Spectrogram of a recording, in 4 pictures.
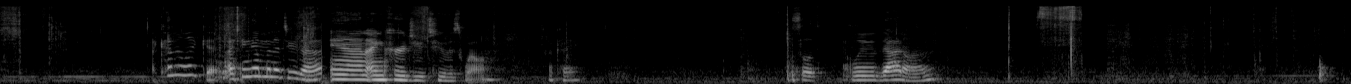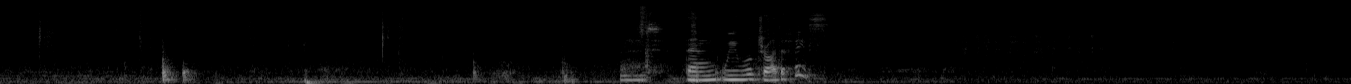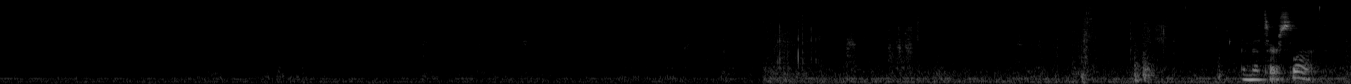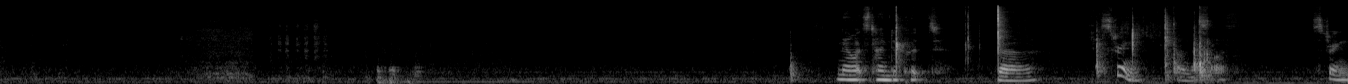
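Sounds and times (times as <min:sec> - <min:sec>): marker scratching on paper: 0:23.0 - 0:24.6.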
